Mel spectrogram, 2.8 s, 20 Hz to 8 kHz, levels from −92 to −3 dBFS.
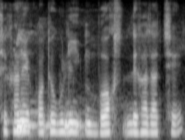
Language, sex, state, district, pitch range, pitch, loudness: Bengali, male, West Bengal, Cooch Behar, 135-145 Hz, 140 Hz, -18 LUFS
